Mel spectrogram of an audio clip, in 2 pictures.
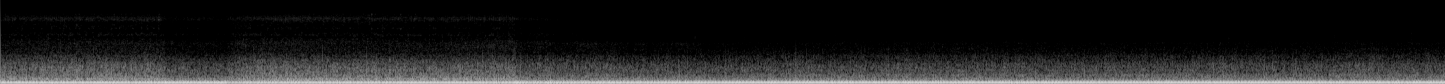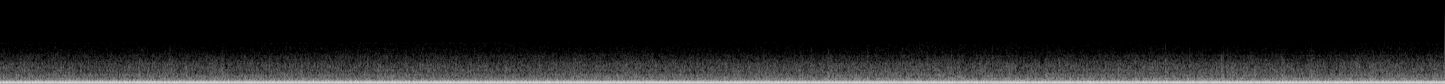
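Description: Polini Thor 130 two-stroke paramotor engine and propeller running steadily in cruise flight, a constant low drone that holds without rising or falling. The higher hiss drops away about five seconds in.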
